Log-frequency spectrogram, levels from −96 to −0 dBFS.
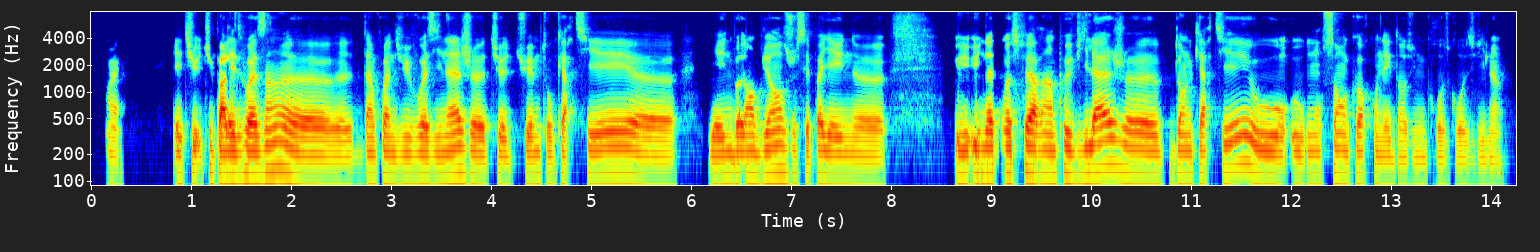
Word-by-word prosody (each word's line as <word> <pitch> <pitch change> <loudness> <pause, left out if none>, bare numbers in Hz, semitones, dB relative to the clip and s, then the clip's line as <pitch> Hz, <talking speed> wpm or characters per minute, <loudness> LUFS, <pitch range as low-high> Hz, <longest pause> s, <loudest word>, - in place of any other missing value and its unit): Ouais, - - -6 0.6
et - - -3
tu - - -4
tu - - -8
parlais 110 +1 +7
de - - -4
voisins, 125 +4 +4
heu, 100 -2 +2
d'un 100 +1 -3
point 110 +1 -1
de 100 - -7
vue 105 0 -5
voisinage, 105 +3 0
heu, 105 -2 +2
tu 100 -3 -5
tu - - -6
aimes 105 0 -3
ton 105 0 -6
quartier, 120 +3 -1
heu, 100 -3 +1 0.3
il 105 - 0
y - - +3
a - - +2
une 105 0 -5
bonne 110 0 +3
ambiance? 115 +3 +1
Je 115 - -9
sais - - -5
pas, - - +1
il 110 - -1
y - - +1
a 105 - 0
une, 105 0 -5
heu, 100 -1 -3 0.7
u - - -2
une 120 +1 -1
atmosphère 120 0 +4
un 110 -1 0
peu 120 +1 -1
village, 130 +6 +2
heu, 115 -3 +2
dans 115 +1 -3
le 110 - -4
quartier, 130 +9 -2
ou 110 -5 0
ou 105 -1 -5
on 110 -1 -7
sent 115 - -2
encore 110 -1 -3
qu'on 100 -2 -8
est 95 - -5
dans 95 0 -8
une 95 0 -13
grosse 95 0 -10
grosse 90 -2 -10
ville, 95 -1 -11
hein? 85 0 -12
110 Hz, 240 wpm, -22 LUFS, 100-115 Hz, 0.7 s, parlais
